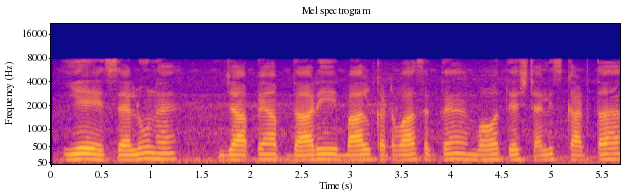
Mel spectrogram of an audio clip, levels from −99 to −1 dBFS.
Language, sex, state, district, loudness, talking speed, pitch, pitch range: Hindi, male, Bihar, Muzaffarpur, -20 LUFS, 170 wpm, 140 Hz, 135-150 Hz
